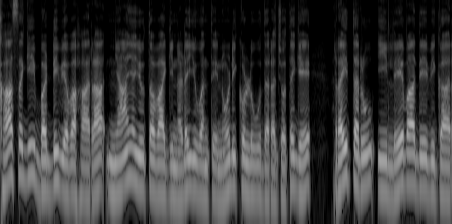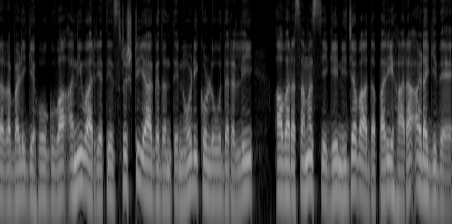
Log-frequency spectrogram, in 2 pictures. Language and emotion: Kannada, neutral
